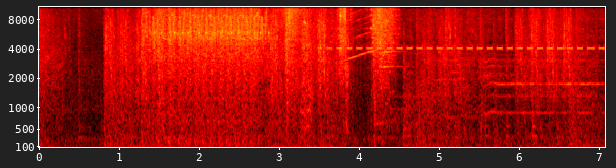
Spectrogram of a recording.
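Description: Rapid gunfire from the Halo video game rattles continuously and loudly for several seconds, with sharp mechanical clicks and rising electronic tones layered over the dense bursts.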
